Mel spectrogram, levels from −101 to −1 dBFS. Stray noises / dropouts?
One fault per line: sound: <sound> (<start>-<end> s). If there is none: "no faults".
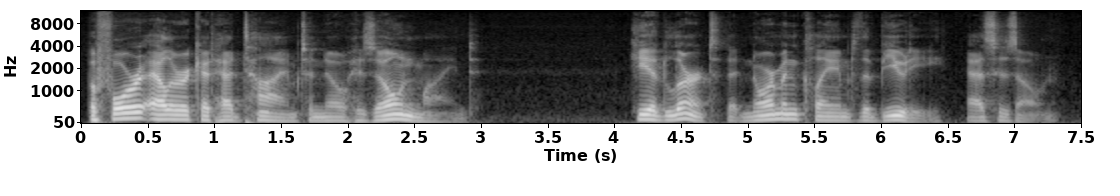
no faults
